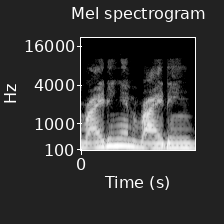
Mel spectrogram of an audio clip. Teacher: The first rule, tapping, changes ta and da into a flap between vowels, as seen in writing and writing, both being pronounced with a flap. The second rule, vowel raising, normally raises vowel before a voiceless consonant, distinguishing writing from writing.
